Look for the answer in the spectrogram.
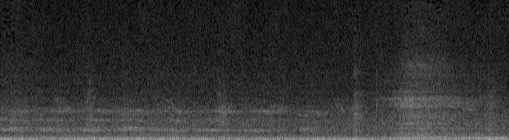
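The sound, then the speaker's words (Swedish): A low, steady rumble of thunder rolls on without a break, with a faint hiss above it and no voices. “Vi lyssnar på åskan och tar in känner kraften i naturen.”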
